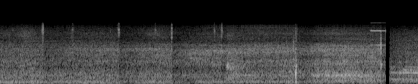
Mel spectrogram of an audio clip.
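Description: Steady background noise with a few faint, scattered clicks. A brief dropout comes near the end.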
